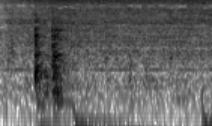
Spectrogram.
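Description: Food sizzles on Sear N Sizzle GrillGrates inside a Ninja Foodi Grill, a steady low hiss broken by two brief clattering touches near the start.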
